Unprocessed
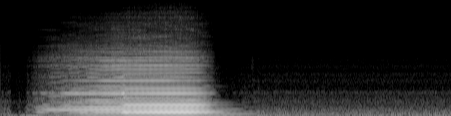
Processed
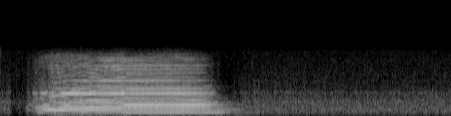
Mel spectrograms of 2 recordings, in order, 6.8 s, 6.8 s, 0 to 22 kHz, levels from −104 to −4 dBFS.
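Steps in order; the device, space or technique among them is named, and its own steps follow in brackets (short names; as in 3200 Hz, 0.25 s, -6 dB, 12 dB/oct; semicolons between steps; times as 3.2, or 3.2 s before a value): voicemail (BPF 380–3100 Hz; compressor 8:1, threshold -44 dBFS, peak gain reduction 16.5 dB; gain +11.5 dB; AMR-NB 7.4 kbps 8000 Hz)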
